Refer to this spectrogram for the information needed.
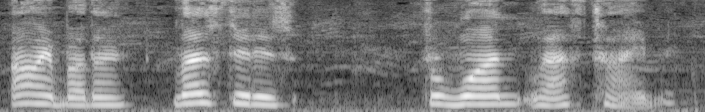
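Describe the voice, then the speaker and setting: A young woman in her late teens giving a casual, halting pep talk. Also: medium pitch, steady tone, a bit bright, poor audio. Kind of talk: informal spoken pep talk.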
